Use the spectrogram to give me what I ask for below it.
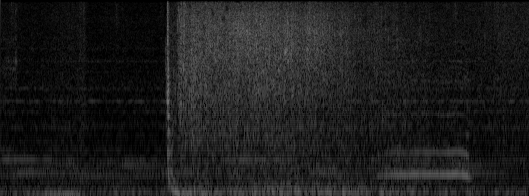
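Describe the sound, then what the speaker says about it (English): A single deep, heavy boom in the video game Outer Wilds hits sharply and then rolls into a long rumbling decay, set over a steady low ambient hum with a faint rising tone near the end. "don't like the booms"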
